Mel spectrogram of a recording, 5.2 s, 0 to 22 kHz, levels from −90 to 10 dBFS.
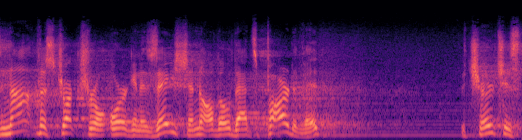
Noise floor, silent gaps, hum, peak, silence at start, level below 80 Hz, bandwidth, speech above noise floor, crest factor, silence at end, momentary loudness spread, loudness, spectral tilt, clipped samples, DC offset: -46 dBFS; none; none; -2 dBFS; 0 s; -70 dBFS; 11.5 kHz; 30 dB; 16 dB; 0 s; 5 LU; -16 LUFS; -3.5 dB/octave; under 0.1%; under 0.1%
